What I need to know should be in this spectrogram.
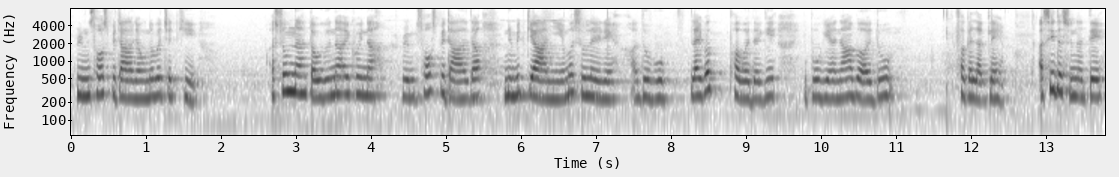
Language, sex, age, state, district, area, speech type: Manipuri, female, 18-30, Manipur, Bishnupur, rural, spontaneous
